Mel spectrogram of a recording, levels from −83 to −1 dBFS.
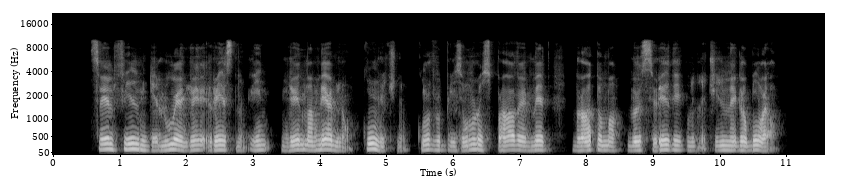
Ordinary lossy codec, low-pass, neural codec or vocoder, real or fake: none; 9.9 kHz; autoencoder, 22.05 kHz, a latent of 192 numbers a frame, VITS, trained on one speaker; fake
